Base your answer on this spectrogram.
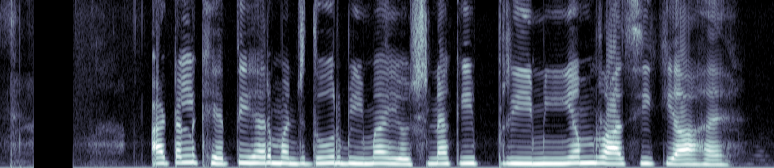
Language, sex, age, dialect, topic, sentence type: Hindi, female, 25-30, Awadhi Bundeli, banking, question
